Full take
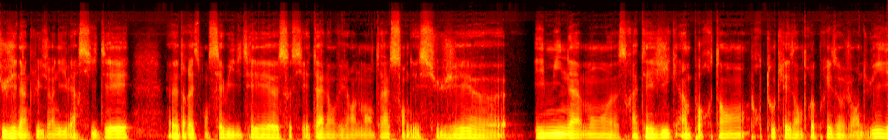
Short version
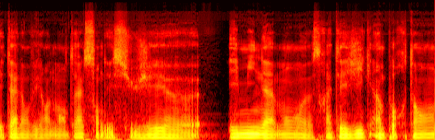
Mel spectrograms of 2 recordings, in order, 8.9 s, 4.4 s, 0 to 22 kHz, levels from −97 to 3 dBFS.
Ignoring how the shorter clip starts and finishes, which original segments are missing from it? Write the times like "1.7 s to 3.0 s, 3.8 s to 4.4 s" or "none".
none

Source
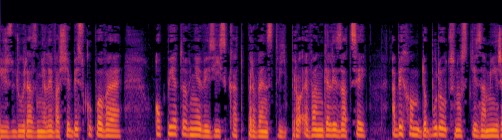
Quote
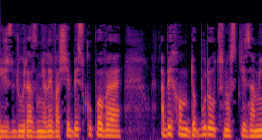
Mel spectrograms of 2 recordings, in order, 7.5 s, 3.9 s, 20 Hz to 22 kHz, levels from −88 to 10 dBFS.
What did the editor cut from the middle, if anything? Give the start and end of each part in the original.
2.3 s to 5.7 s

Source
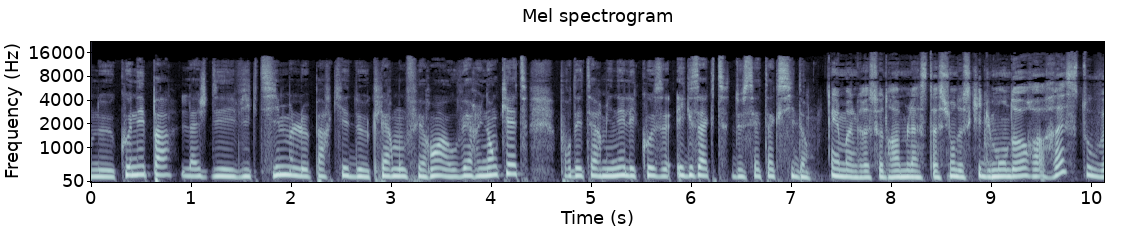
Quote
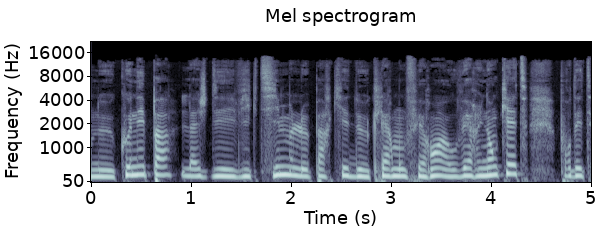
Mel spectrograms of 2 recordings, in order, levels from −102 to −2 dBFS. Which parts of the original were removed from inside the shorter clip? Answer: none

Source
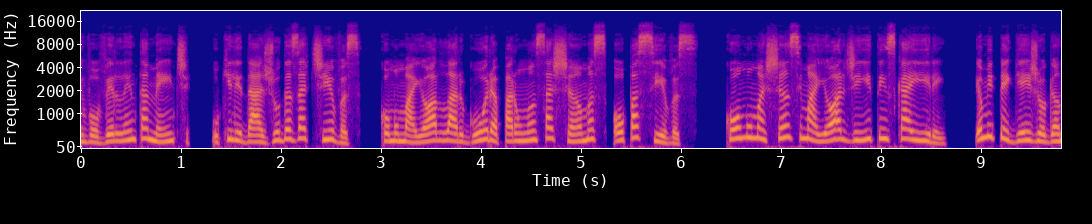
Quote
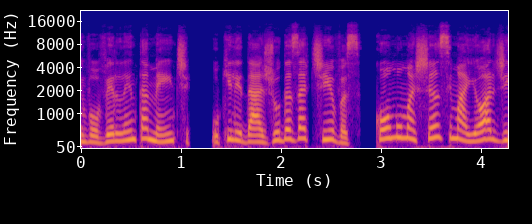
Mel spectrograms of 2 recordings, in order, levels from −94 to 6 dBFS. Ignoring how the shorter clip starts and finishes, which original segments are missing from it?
2.8 s to 6.3 s

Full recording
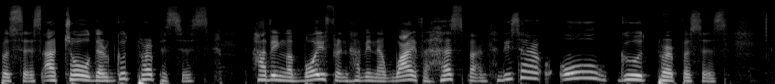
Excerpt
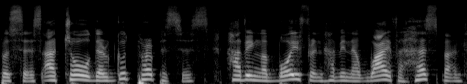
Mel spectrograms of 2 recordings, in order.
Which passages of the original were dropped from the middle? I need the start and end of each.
2.2 s to 2.4 s

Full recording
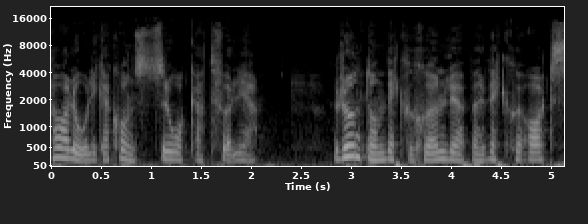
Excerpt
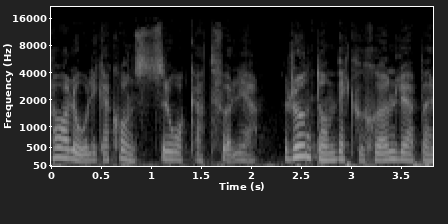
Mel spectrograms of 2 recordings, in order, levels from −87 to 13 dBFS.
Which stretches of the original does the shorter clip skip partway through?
2.3 s to 2.8 s

